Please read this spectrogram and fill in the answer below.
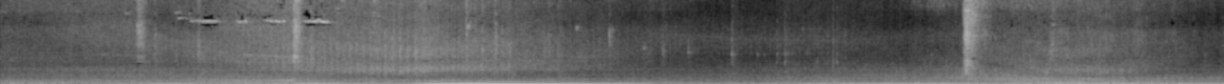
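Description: Road traffic passing close by: a truck goes past with a loud low rumble from about four to six and a half seconds in, then a minibus van draws near toward the end with a steadier engine rumble.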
